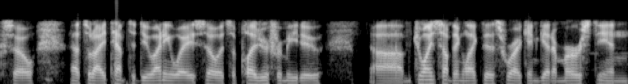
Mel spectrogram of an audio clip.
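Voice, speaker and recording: In an American accent, a man speaks very fast at a fairly low pitch with monotone, flat intonation. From United States. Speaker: industry analyst, webinar speaker. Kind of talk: webinar presentation. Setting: online webinar. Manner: halting, many fillers.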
